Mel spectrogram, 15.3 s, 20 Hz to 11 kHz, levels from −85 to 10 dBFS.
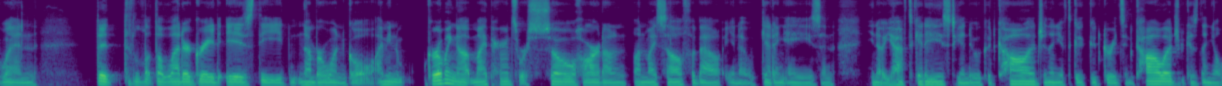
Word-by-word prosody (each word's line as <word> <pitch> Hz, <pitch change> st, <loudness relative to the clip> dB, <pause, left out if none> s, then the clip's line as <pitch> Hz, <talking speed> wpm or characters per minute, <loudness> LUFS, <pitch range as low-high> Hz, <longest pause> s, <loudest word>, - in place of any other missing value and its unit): when 85 Hz, -1 st, -4 dB, 0.7 s
the 110 Hz, -3 st, +7 dB, 0.2 s
t 105 Hz, -, -6 dB
the 100 Hz, -3 st, -5 dB
l -, -, 0 dB
the 105 Hz, -, +1 dB
letter 100 Hz, +1 st, +4 dB
grade 95 Hz, -1 st, +2 dB
is 95 Hz, -2 st, +3 dB
the 90 Hz, -2 st, -2 dB
number 95 Hz, -2 st, -2 dB
1 85 Hz, -4 st, -3 dB
goal. 80 Hz, -, -2 dB
I 100 Hz, -, -4 dB
mean, 100 Hz, -3 st, -2 dB, 0.3 s
growing 125 Hz, -1 st, +6 dB
up, 95 Hz, -2 st, +2 dB
my 95 Hz, +3 st, 0 dB
parents 105 Hz, -1 st, -3 dB
were -, -, -4 dB
so 100 Hz, -2 st, +2 dB
hard 90 Hz, -1 st, 0 dB
on 85 Hz, +1 st, -4 dB
on 95 Hz, -1 st, -4 dB
myself 95 Hz, +1 st, -1 dB
about, 80 Hz, 0 st, -3 dB
you 85 Hz, -, -8 dB
know, 65 Hz, +5 st, -9 dB
getting 80 Hz, -3 st, -3 dB
A's, 85 Hz, +1 st, -4 dB
and, 85 Hz, -, -10 dB, 0.4 s
you 95 Hz, -, -7 dB
know, 85 Hz, -, -2 dB
"You 85 Hz, +1 st, -3 dB
have 95 Hz, +2 st, 0 dB
to -, -, -4 dB
get 105 Hz, -1 st, -1 dB
A's 100 Hz, 0 st, +1 dB
to -, -, +1 dB
get 85 Hz, -, -3 dB
into 80 Hz, 0 st, -4 dB
a 85 Hz, -, -5 dB
good -, -, -9 dB
college, 105 Hz, -2 st, +3 dB
and 90 Hz, -, -3 dB
then 90 Hz, -, -2 dB
you 85 Hz, -, -3 dB
have 90 Hz, -, -8 dB
to -, -, -3 dB
get 85 Hz, -, -8 dB
good 90 Hz, -, -8 dB
grades 80 Hz, -3 st, -2 dB
in -, -, -10 dB
college 110 Hz, -1 st, +5 dB
because 90 Hz, -2 st, -9 dB
then 85 Hz, 0 st, -5 dB
you'll 80 Hz, 0 st, -6 dB
95 Hz, 225 wpm, -26 LUFS, 85-100 Hz, 0.7 s, the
